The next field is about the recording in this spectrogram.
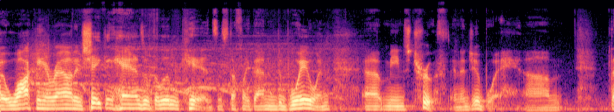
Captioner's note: cheering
